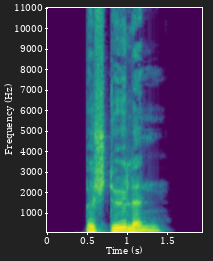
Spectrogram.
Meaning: first-person plural subjunctive II of bestehlen
- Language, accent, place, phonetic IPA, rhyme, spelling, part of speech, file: German, Germany, Berlin, [bəˈʃtøːlən], -øːlən, bestöhlen, verb, De-bestöhlen.ogg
